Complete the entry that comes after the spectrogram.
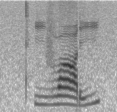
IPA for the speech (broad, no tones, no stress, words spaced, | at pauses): tʰivɑɾi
